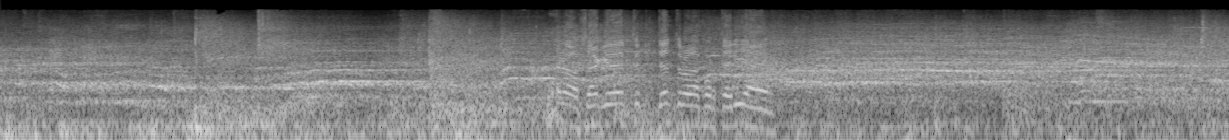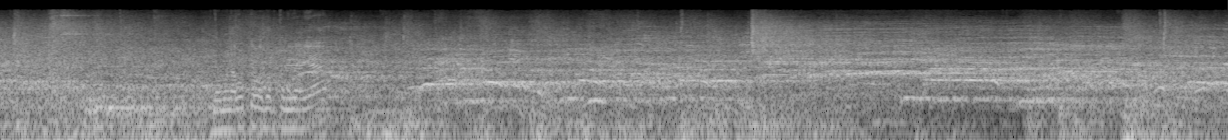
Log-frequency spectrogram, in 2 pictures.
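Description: A crowd of spectators murmurs and shouts in the echoing hall.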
